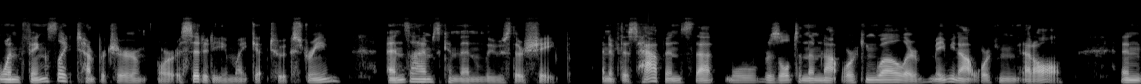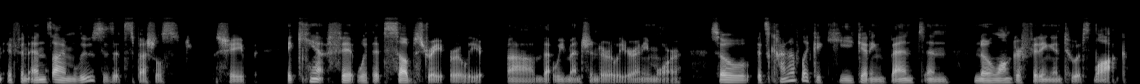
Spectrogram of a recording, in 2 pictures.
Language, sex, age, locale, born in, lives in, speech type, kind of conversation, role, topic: English, male, 25-29, en-US, Canada, United States, read, expert-assistant, expert, How do enzymes speed up reactions in organisms?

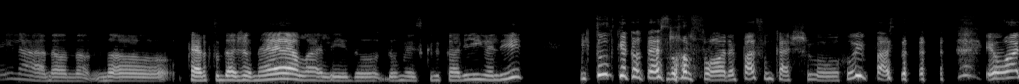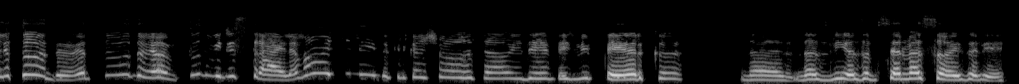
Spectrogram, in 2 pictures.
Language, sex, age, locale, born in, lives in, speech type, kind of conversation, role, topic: Portuguese, female, 45-49, pt-BR, Brazil, United States, conversation, advice, user, Como posso manter uma rotina produtiva quando sinto que estou sempre perdendo o foco?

